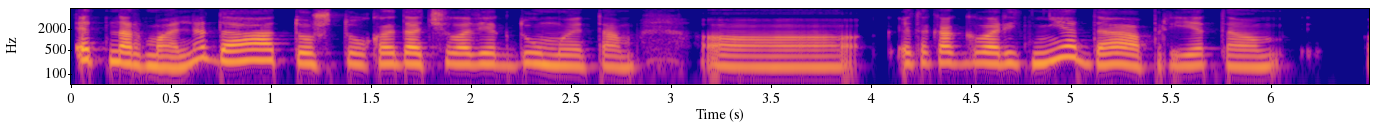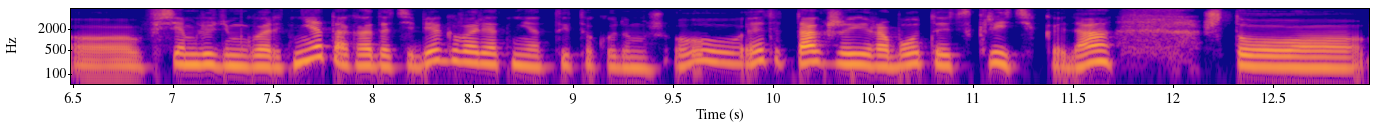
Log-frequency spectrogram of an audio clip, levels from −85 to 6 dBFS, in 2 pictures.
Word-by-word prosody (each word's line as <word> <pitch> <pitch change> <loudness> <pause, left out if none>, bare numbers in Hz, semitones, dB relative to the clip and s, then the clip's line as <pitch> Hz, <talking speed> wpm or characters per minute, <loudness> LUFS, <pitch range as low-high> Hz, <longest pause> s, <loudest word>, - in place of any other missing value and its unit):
это 270 -4 +3
нормально, 185 - +3
да. 255 0 +6
То, 215 -5 0
что 200 0 -3
когда 205 +1 +4
человек 200 -1 0
думает, 185 -4 -2
там, 170 -1 -4 0.3
э, 170 -1 -2 0.2
это 215 +1 -4
как 220 -1 +2
говорить 210 -1 +1
"нет", 250 +6 +2
да, 195 -1 +4
а - - 0
при 190 +1 -10
этом, 180 -2 -3 0.4
о 90 -1 -5
всем 195 - -1
людям 180 -2 -1
говорить 170 -1 -1
"нет", 305 +8 +2
а - - +1
когда 185 -1 -1
тебе 185 +9 -2
говорят 215 -5 -1
"нет", 170 -3 -4
ты 180 - -9
такой 165 -2 -10
думаешь: 155 -3 -7
о. 215 +3 -3
Это 240 +1 -2
также 215 -2 +4
и 195 - +2
работает 185 +1 -1
с - - -6
критикой, 205 -5 -5
да. 230 -1 +4 0.4
Что 165 -3 +1
195 Hz, 185 wpm, -22 LUFS, 170-215 Hz, 0.4 s, да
